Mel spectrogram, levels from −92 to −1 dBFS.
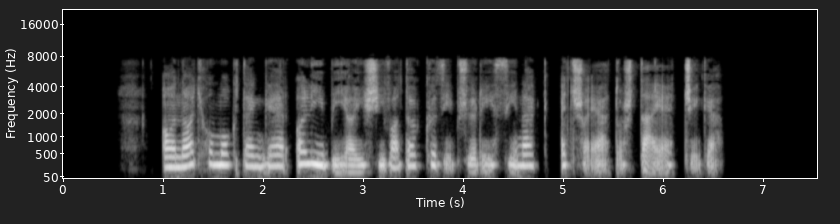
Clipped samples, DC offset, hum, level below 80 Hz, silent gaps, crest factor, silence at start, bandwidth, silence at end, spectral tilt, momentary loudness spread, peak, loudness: under 0.1%; under 0.1%; none; -62 dBFS; 4.86-4.96 s, 6.15-6.20 s; 16 dB; 1 s; 8 kHz; 1 s; -4 dB/octave; 8 LU; -4 dBFS; -20 LUFS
